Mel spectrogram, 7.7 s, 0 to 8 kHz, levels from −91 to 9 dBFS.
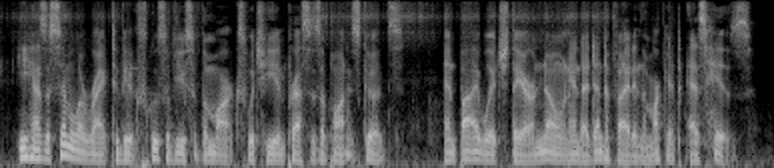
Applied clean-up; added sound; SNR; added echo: neural separator model SepFormer DNS4.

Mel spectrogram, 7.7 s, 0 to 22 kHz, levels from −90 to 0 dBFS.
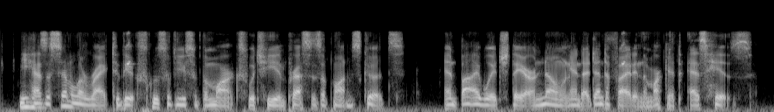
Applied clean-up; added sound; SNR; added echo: neural diffusion model UNIVERSE++.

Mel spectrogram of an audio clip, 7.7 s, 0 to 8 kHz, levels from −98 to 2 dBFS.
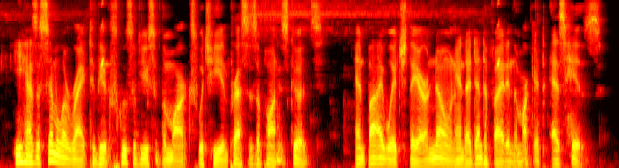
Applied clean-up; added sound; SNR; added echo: classical method log-MMSE.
